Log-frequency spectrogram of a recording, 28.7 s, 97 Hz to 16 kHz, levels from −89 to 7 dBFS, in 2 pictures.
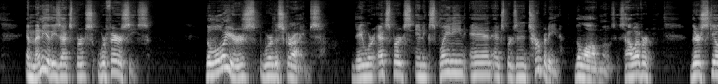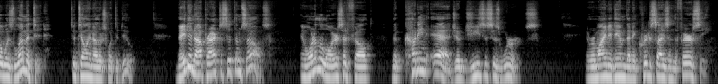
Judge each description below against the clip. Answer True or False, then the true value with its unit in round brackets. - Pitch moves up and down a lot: False (3.5 semitones)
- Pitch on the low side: False (160 Hz)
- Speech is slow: True (130 wpm)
